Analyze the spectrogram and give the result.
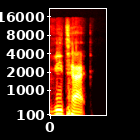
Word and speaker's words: VTEC: No, Joe, you didn't say it right. It's not a VTEC. It's a VTAC.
